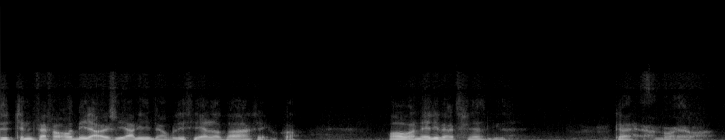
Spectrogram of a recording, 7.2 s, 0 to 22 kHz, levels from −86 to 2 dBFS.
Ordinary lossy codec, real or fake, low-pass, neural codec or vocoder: Opus, 24 kbps; fake; 10.8 kHz; codec, 16 kHz in and 24 kHz out, 0.8 kbps, FocalCodec, streaming, 65536 codes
